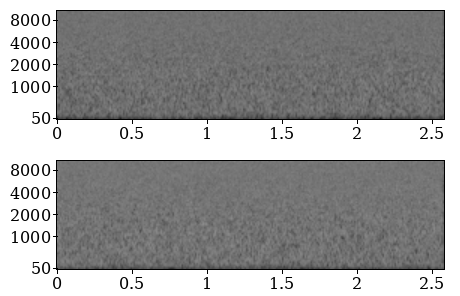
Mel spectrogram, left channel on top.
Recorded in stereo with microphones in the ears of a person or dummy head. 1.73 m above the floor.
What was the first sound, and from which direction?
Only background noise.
